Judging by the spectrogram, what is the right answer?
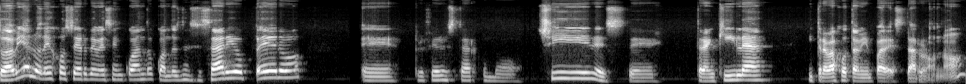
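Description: A woman of medium pitch speaks at a fairly slow pace with very wide pitch swings, on a very clean recording with a silent background. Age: 20s. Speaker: podcast co-host. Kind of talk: casual chat.

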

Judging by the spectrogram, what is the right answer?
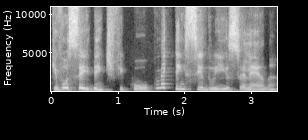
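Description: Her pitch swings very widely as this woman speaks. She goes at a fairly slow pace against a quiet background. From Brazil, Minas Gerais (Jequitinhonha Valley). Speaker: podcast co-host. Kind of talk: casual chat.

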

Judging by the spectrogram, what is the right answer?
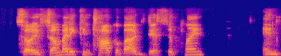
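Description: A man talks at a fairly quick pace with a slight Mexican accent. His tone is bright and sharp. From Mexico. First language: Spanish. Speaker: former baseball pitcher. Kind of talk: casual interview. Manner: animated.

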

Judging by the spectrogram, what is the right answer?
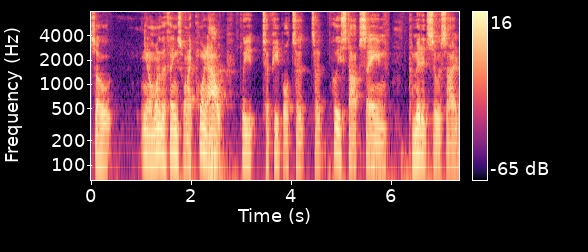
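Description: A man with an American accent speaks very slowly, with ordinary pitch variation. The recording is very clean, with a silent background. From rural US. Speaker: photographer and mental health advocate. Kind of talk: casual interview. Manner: slow, deliberate.

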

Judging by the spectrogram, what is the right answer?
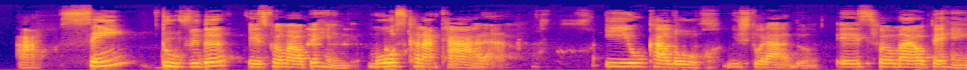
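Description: At a very slow pace, a woman of medium pitch speaks with ordinary pitch variation. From Brazil, São Luís (Maranhão). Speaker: traveller sharing trip experience. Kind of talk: casual interview chat. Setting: online live video call.

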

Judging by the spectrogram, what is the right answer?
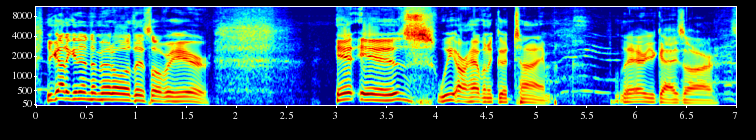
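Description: Over noticeable background noise, a man with a fairly high pitch speaks in an animated tone at a moderate pace, his pitch swinging very widely, his loudness very even, and his pauses long and frequent. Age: 60s. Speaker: radio host. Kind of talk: live radio dj patter. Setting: studio. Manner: jokey, animated, bantering.

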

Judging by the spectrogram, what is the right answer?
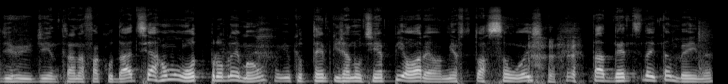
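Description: Dry and close with no echo, the recording captures a man with a fairly high pitch and dark, mellow tone, speaking fairly quickly with ordinary pitch variation. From São Paulo, Brazil (childhood in Minas Gerais). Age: 40s. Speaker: pastor. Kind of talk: casual interview. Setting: studio.

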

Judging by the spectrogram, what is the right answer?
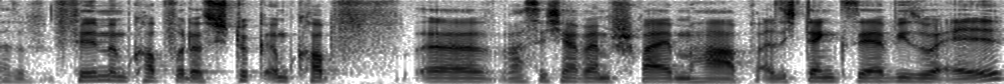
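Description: A man speaks at a moderate pace with ordinary pitch variation on a very clean recording against a silent background. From northern Germany, near Hamburg. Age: 40s. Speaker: screenwriter and playwright. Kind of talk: interview. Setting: theatre upholstery workshop. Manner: halting, many repetitions and fillers.

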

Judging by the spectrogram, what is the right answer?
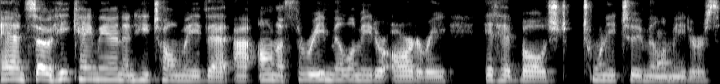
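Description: Fairly low pitch from a woman with a Southern US accent, fairly even intonation, a moderate pace, and hardly any pauses. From US South, North Carolina. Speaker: guest sharing health testimony. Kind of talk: testimony. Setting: video call.

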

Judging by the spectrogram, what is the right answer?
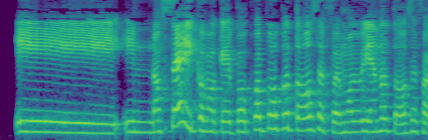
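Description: Against a quiet background, a woman with an ordinary speaking voice talks at a moderate pace with fairly even intonation. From Venezuela. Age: 20s. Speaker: entrepreneur and travel content creator. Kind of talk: casual interview.

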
